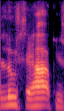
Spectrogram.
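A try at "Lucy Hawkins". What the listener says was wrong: See, it sounds like you're saying Lucy Hopkins and not Hawkins. So which one is it? It's Hawkins?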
